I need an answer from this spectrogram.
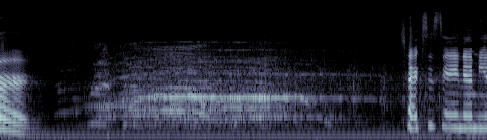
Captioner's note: audience cheering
